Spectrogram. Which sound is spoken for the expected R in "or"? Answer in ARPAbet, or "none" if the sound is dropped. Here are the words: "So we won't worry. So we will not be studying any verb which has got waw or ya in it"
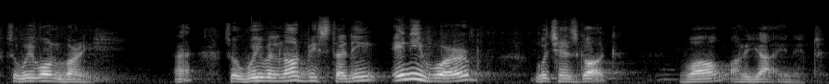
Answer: R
